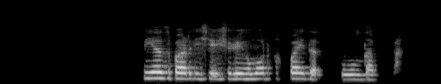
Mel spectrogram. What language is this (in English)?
Kazakh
